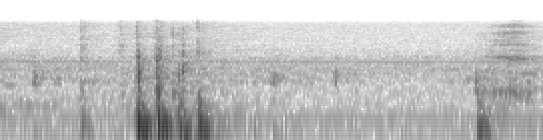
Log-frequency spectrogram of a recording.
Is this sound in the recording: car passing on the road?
no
